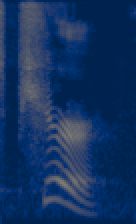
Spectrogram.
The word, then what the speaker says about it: pur: The Assyrian word for lot is pur, P-U-R, not P-U-R-E, pur or pronounced pur.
